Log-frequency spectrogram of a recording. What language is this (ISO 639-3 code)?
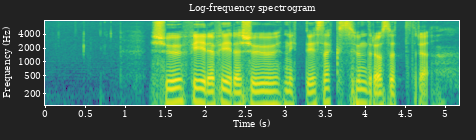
nor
